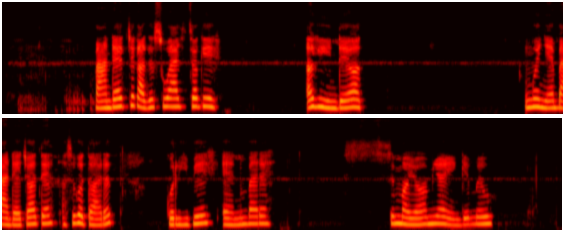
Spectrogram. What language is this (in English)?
Kalenjin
